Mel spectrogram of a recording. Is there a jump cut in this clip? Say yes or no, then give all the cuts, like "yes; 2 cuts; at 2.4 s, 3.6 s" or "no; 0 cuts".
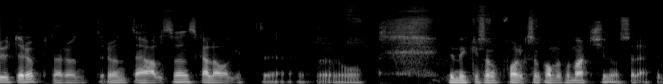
no; 0 cuts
